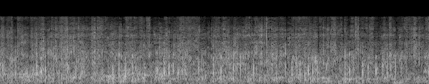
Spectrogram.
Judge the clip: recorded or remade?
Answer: remade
